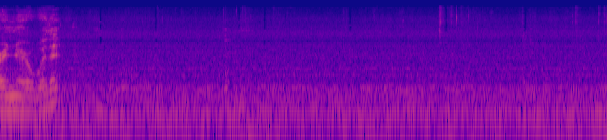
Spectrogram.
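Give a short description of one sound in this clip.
Small pieces patter into a glass beaker.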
